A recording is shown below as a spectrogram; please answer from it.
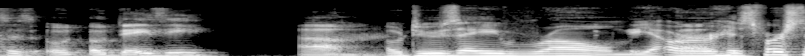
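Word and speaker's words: Rome Odunze: Rome, how do you pronounce this? Odaisy? Oduze Rome.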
